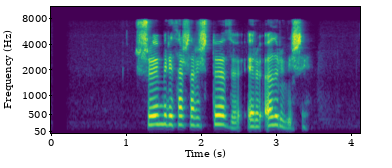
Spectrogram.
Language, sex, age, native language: Icelandic, female, 40-49, Icelandic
